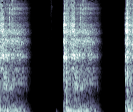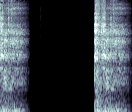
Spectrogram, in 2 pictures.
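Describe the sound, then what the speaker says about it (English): Unprocessed big impact sound effect made for a fighting-game limit break, struck four times as separate loud, dry broadband hits, each lasting under a second with gaps of silence between. "it's one big impact sound."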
